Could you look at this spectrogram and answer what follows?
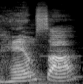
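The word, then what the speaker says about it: Hamsah: of things nissil but it's just ham sock emphasis on ham and then emphasis on nas hamsa nacirdine then you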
